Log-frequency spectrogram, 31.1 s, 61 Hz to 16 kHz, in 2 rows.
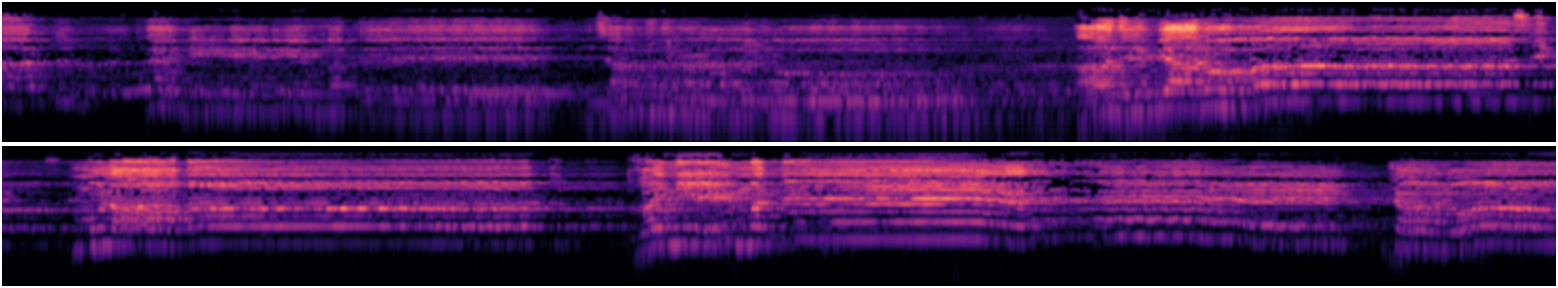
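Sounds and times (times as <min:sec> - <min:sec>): person chanting a lament: 0:00.0 - 0:31.0.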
